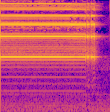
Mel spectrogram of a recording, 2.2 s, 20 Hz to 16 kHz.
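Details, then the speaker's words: Minelab Profind 40 metal detector with ferrous tone on: coin held close gives an unbroken high-pitched continuous tone for about two seconds, while iron gives a broken tone; continuous signal indicates a non-ferrous target. "இந்த காயினுக்கு continuous sound இருக்கும் பாருங்கள்,"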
